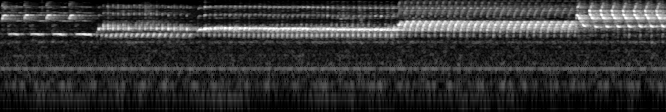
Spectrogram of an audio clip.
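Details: Spanish Timbrado canary singing for young canaries to learn from: a few repeated chirps, then long level trills that step upward in pitch three times, each held for over a second, with faint hum behind.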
